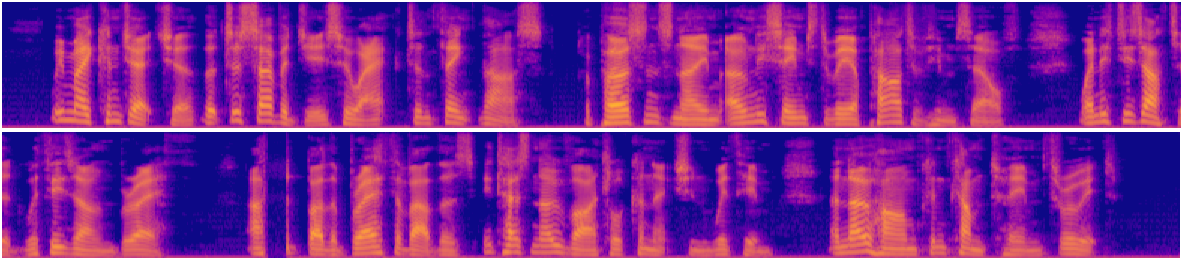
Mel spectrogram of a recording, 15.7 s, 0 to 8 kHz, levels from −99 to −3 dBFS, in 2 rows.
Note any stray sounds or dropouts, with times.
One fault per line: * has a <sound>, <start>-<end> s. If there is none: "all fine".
* has a dropout, 9.6-9.8 s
